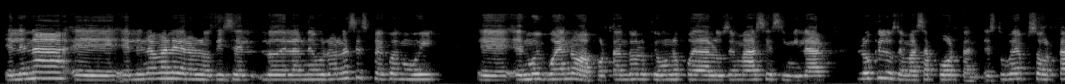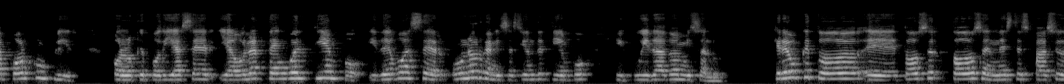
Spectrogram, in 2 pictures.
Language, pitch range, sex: Spanish, 210-250 Hz, female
